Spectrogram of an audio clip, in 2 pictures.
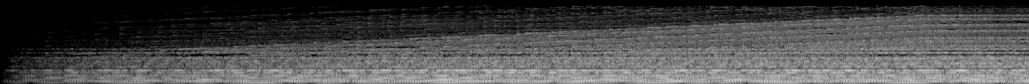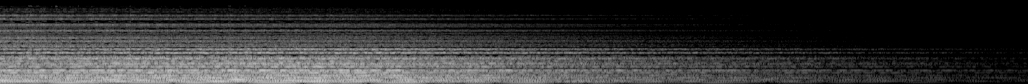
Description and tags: Deep and dark dramatic pad with alot of disonances. More of a scifi flavour in this due to all the bells rising.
